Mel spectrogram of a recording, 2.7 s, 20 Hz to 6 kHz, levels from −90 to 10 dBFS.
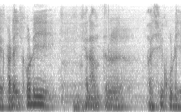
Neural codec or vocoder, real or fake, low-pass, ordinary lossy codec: vocoder, 24 kHz, 100 mel bands, Vocos; fake; 5.4 kHz; none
